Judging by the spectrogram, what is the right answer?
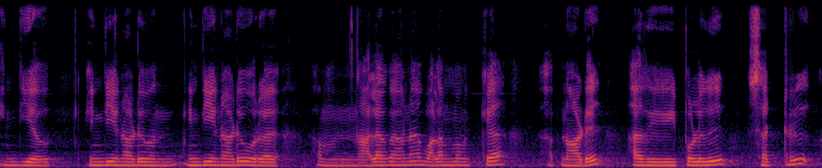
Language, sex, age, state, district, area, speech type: Tamil, male, 18-30, Tamil Nadu, Salem, urban, spontaneous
